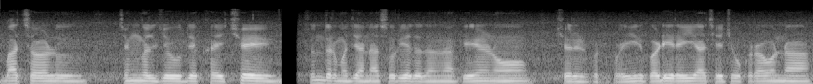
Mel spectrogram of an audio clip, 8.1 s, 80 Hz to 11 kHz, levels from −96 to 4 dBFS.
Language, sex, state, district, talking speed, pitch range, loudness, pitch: Gujarati, male, Gujarat, Gandhinagar, 135 wpm, 100-105 Hz, -17 LUFS, 100 Hz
